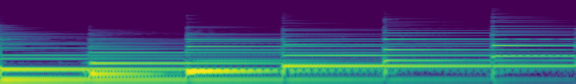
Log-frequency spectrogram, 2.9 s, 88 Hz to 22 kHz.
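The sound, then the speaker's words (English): A B flat 7 sharp 9 chord rings out, struck six times in an even, steady rhythm at moderate volume, each attack sustaining into the next with no voices present. “But a B flat 7 sharp 9 chord sounds like this.”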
